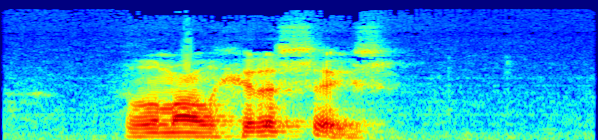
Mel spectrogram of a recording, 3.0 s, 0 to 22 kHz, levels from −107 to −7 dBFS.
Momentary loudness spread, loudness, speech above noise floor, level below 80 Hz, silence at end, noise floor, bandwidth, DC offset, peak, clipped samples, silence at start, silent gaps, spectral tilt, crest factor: 16 LU; -17 LUFS; 39 dB; -54 dBFS; 1.05 s; -56 dBFS; 13.5 kHz; under 0.1%; -2 dBFS; under 0.1%; 0.65 s; none; -6.5 dB/octave; 18 dB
